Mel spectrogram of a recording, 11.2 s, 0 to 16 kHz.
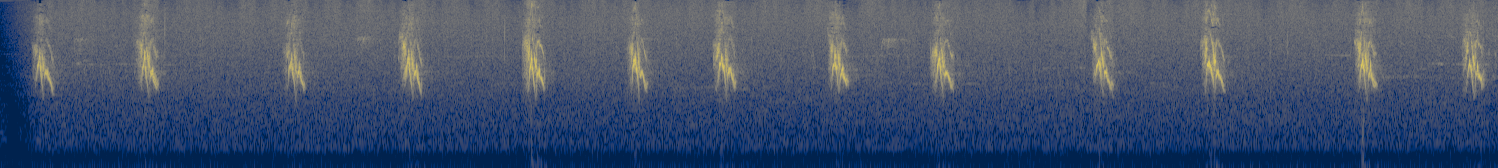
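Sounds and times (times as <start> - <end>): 
house sparrow chirping: 0.2 - 1.2, 2.1 - 2.4, 3.0 - 3.2, 3.9 - 7.3, 8.1 - 8.4, 9.0 - 9.3, 10.1 - 11.2.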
